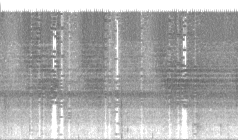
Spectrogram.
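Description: Faint, steady high-pitched hiss holding constant under low background rumble; air escaping from a puncture in the tire.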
